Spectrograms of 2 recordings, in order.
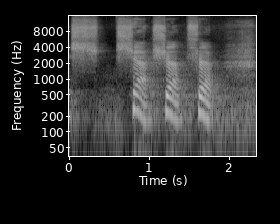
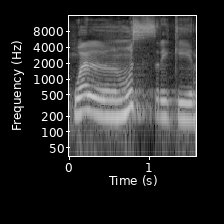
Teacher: Kemudian huruf tadi Ibu mendengarnya ketika di surah Al-Bayyinah, ketika mengucapkan kalimat wal musyrikin terdengarnya seperti sin, jadi kurang tebal, kurang. Shin itu kan punya sifat tapashi, dia banyak udaranya di mulut. Sya. Tadi terdengarnya wal musrikin, harusnya wal musyrikin ya.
